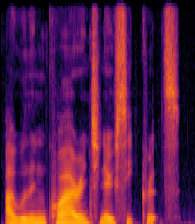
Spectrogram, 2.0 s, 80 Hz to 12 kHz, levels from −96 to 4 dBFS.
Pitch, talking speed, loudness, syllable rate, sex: 150 Hz, 185 wpm, -17 LUFS, 5.8 syllables/s, female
